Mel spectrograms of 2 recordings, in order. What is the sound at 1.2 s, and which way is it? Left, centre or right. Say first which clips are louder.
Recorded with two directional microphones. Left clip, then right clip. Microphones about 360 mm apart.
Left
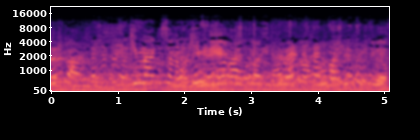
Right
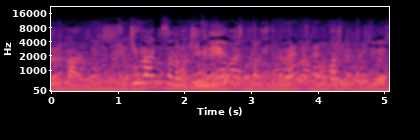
A woman's voice: right 3 dB; centre.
